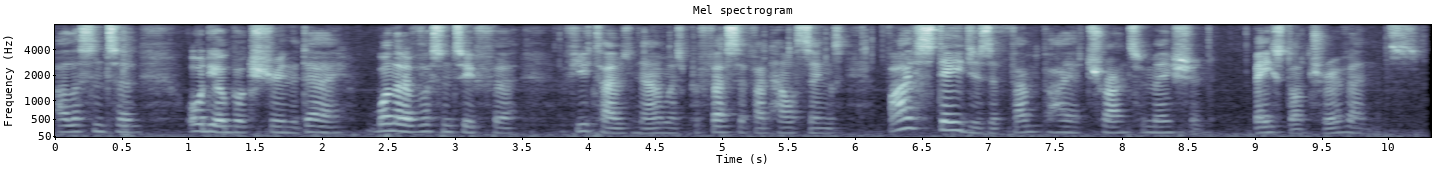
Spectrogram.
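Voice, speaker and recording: Man acting a taunting thrall, bright forceful voice. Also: a little high, moderate pace, hardly any pauses, slight background noise, natural voice. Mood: menacing, determined. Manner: taunting, threatening, theatrical, drops into breathy whispers. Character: vengeful male thrall slave turning himself into a vampire. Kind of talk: roleplay audio acting, close ASMR monologue.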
